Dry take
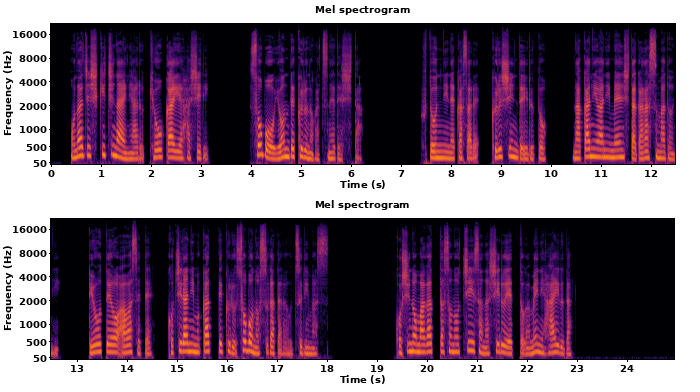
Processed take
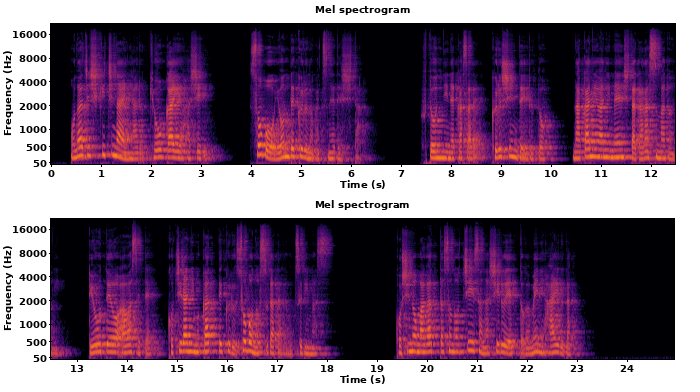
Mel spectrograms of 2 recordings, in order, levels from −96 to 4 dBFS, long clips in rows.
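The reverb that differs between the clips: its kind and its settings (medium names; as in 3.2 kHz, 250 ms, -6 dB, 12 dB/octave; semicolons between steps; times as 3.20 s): algorithmic reverb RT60 0.59 s, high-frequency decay 0.5×, pre-delay 45 ms, DRR 7 dB; trim -3.5 dB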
